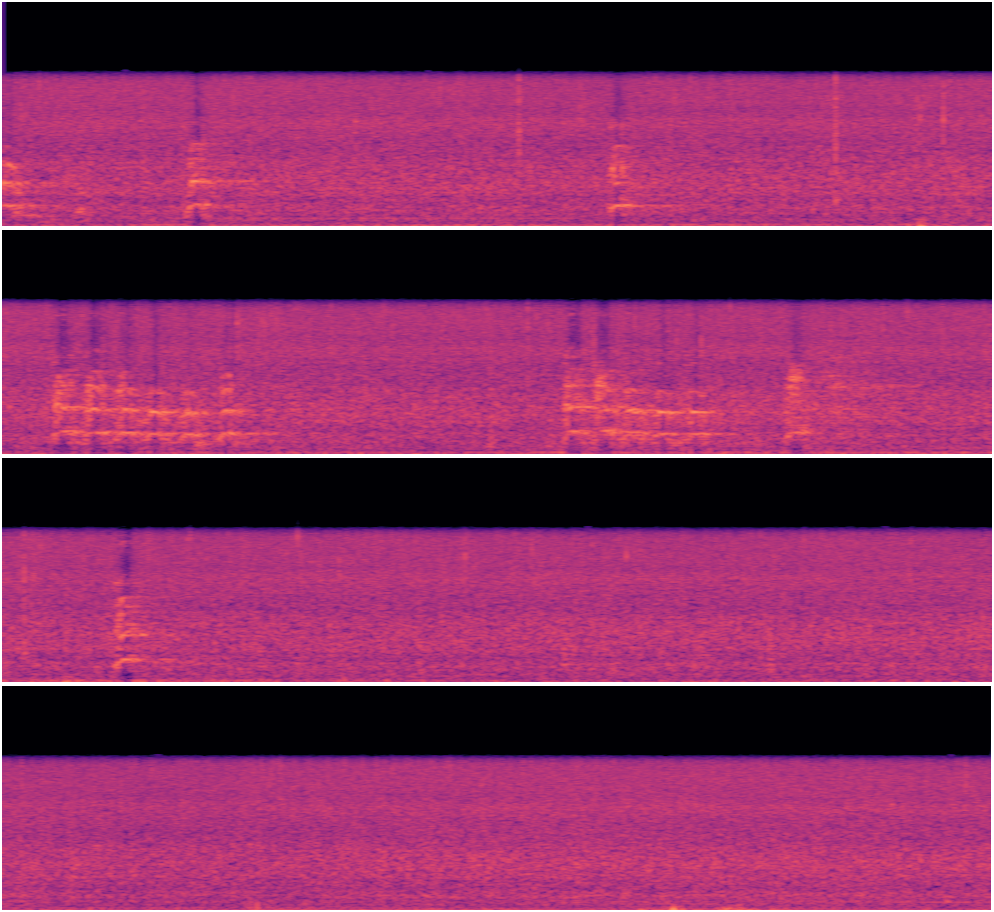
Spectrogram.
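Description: Heavy rain falling steadily on trees and ground. A dog barks several times in the first half, with a few drawn-out calls of about a second each.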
